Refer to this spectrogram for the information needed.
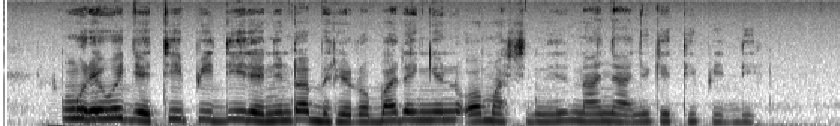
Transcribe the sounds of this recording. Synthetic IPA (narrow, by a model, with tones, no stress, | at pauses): ŋu˨ɾe˦we˦d͡ʒe˨ti˦pi˦di˦ɾe˨nɪ˦nda˦be˨ɾe˨ɾo˨ba˦ɾe˦ŋi˦n˦ɔ˦ma˨ʃi˨ni˦na˨˦ɲa˨ɲu˦ke˨ti˦pi˨di˦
